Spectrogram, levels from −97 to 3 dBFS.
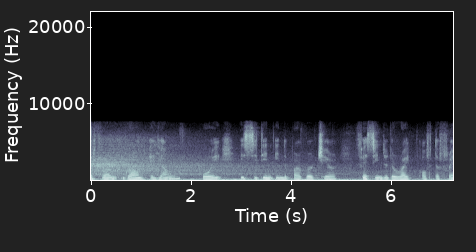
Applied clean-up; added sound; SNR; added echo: none; Gong; 16 dB; none.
